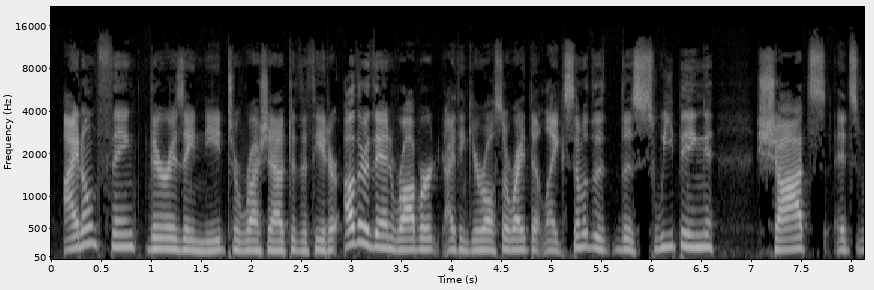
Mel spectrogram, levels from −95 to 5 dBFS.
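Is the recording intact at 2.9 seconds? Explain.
No. At 2.9 seconds the speech carries clock slip clicks, which run from about 0.16 s to 8.09 s. Two devices are likely free-running on separate clocks, off by a few hundred parts per million, so a single sample is dropped or repeated roughly every 70 ms. The result is a faint, evenly spaced ticking or soft rattle riding on louder passages and vanishing in pauses. That strict regularity and the one-sample size set it apart from random crackle or packet-loss dropouts.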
